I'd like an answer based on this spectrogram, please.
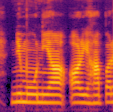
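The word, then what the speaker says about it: pneumonia: देखिए [अचानक ज़ोर से सांस लेने की आवाज़] पी एस और पी एन से शुरू होने वाले कई शब्दों में पी साइलेंट होता है।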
